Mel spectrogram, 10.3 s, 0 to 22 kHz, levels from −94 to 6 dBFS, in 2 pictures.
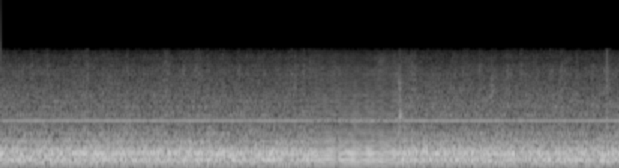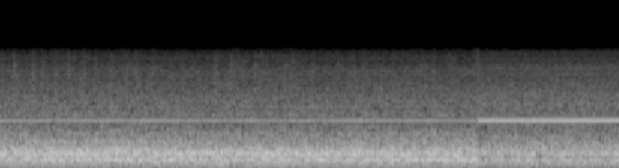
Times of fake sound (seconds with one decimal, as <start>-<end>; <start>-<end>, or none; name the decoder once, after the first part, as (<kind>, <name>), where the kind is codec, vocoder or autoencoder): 2.6-3.3 (vocoder, Vocos)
